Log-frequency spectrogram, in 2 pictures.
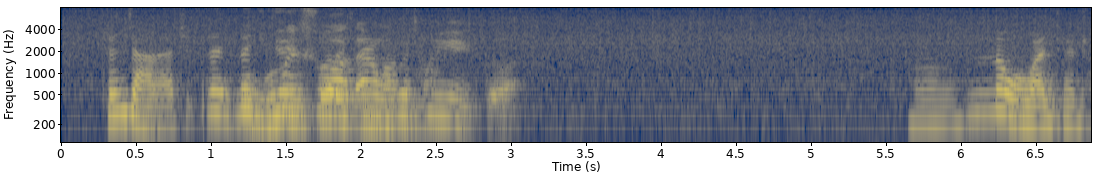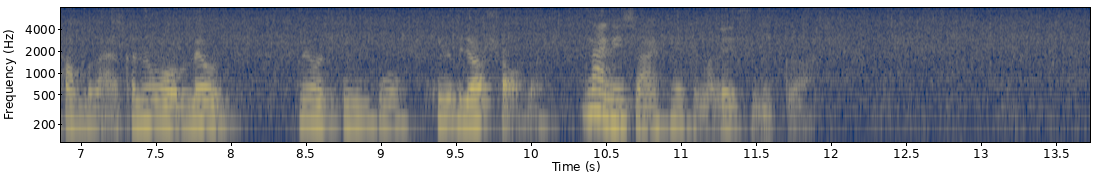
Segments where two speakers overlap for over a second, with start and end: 1.2-2.5

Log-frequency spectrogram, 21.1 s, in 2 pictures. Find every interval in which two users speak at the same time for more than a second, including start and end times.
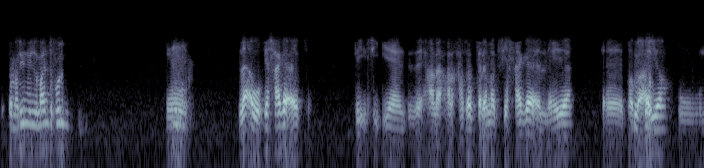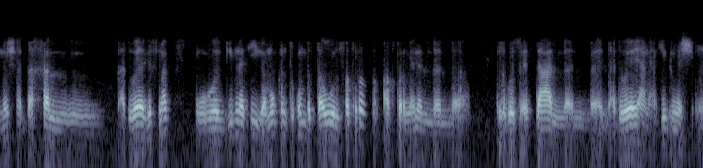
none

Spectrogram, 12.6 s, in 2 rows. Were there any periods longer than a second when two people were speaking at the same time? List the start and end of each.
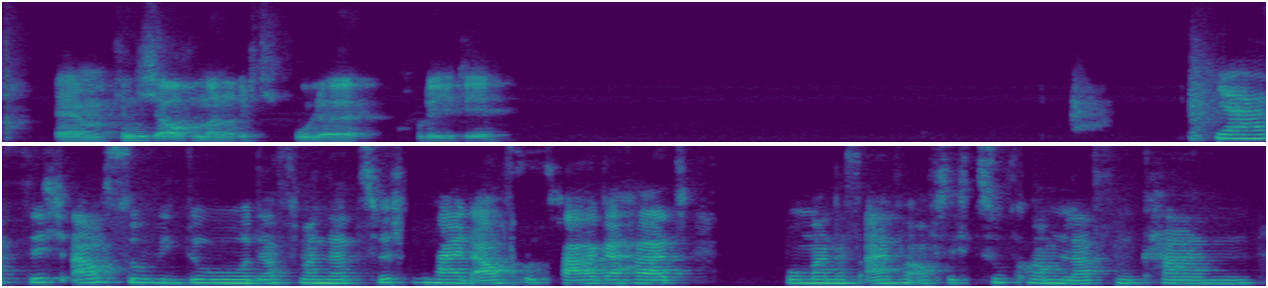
none

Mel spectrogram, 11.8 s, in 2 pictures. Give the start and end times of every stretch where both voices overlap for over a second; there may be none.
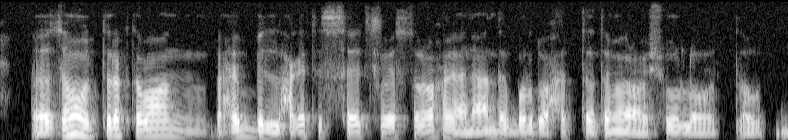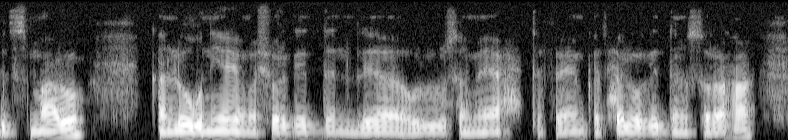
none

